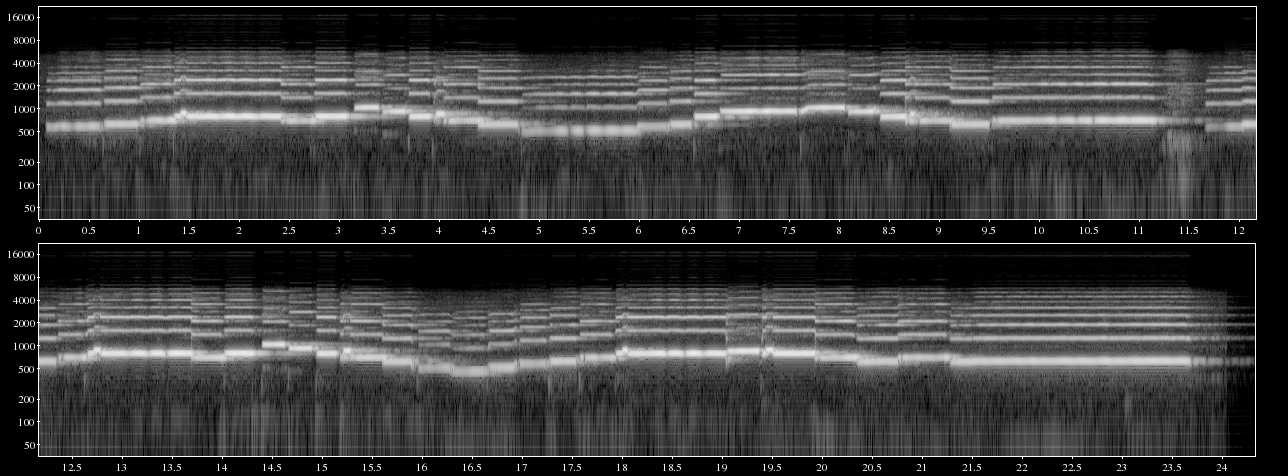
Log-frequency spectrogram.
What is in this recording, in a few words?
oriole bb; susato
